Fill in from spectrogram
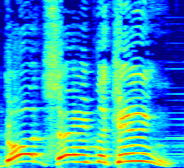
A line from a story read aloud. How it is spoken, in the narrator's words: all the people shouted and said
